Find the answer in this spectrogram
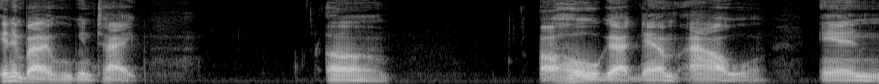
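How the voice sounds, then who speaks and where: A man with a Southern US accent and a very deep, low pitch, very slow pace, long, frequent pauses and ordinary pitch variation. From US South. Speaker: YouTube commentator. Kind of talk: casual commentary on a court trial. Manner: animated.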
